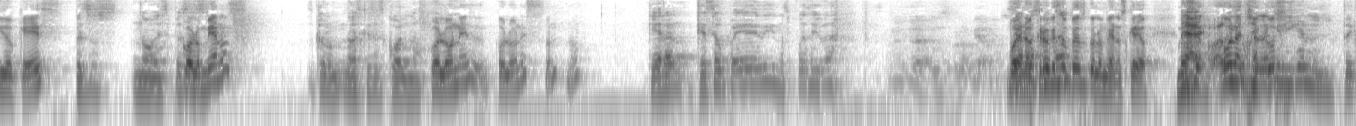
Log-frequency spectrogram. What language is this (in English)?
Spanish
